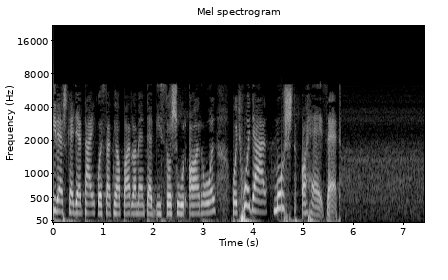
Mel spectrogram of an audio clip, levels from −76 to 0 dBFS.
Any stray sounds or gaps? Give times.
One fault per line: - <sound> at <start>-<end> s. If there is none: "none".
none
